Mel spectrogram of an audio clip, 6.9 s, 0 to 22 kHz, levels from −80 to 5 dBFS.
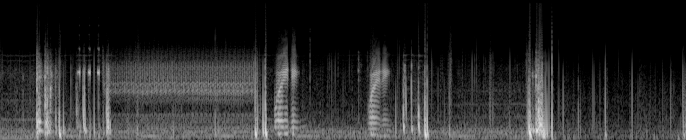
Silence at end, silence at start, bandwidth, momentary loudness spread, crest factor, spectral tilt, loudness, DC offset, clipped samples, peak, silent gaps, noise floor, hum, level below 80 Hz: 0 s; 0 s; 9 kHz; 23 LU; 18 dB; -8.5 dB/octave; -17 LUFS; under 0.1%; under 0.1%; 0 dBFS; none; -43 dBFS; none; -40 dBFS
